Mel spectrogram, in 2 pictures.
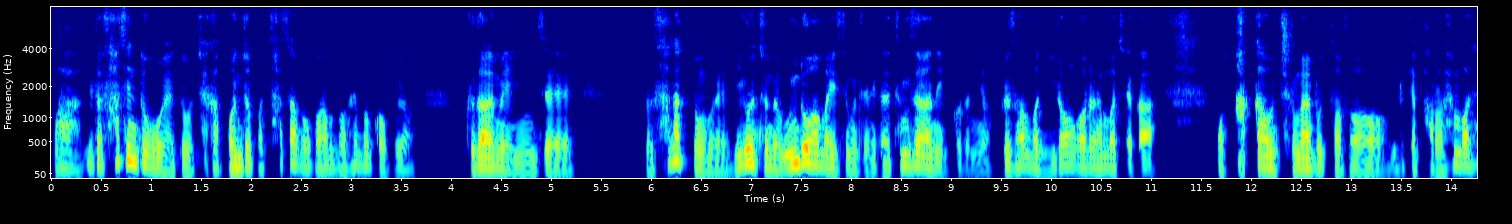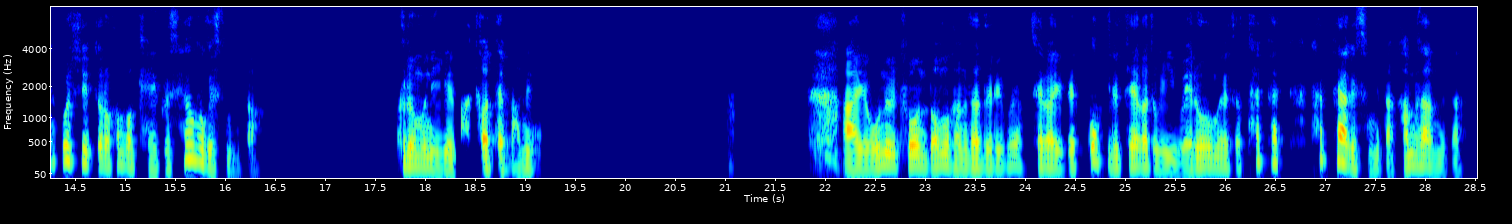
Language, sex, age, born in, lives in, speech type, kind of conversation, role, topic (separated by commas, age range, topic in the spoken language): Korean, male, 40-44, South Korea, United States, conversation, advice, user, 휴일에 외로움과 소외감을 자주 느낄 때 어떻게 하면 좋을까요?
